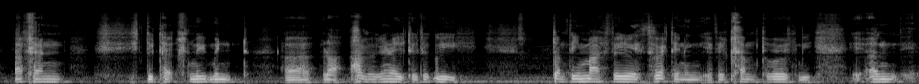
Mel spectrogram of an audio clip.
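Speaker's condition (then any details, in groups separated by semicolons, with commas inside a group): Profoundly deaf, born profoundly deaf; congenital profound deafness, present since birth; has to remind people to speak more clearly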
